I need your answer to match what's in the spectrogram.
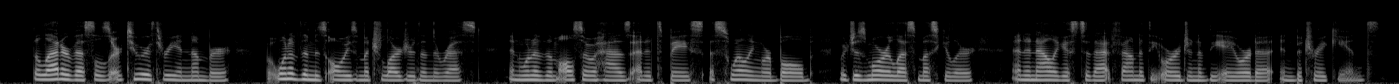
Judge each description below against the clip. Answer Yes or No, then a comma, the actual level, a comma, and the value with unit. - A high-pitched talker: Yes, high, 195 Hz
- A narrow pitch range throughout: Yes, narrow, 1.8 semitones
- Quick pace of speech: Yes, fast, 225 wpm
